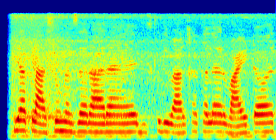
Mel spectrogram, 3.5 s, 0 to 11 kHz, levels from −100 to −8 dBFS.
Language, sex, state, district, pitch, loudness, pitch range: Hindi, female, Chhattisgarh, Raipur, 205 Hz, -17 LUFS, 200-210 Hz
